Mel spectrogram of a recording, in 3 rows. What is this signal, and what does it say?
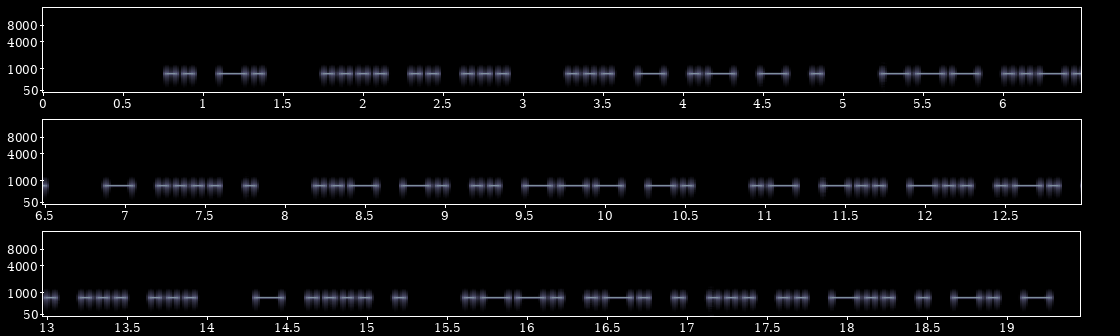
Morse code, heard as a keyed tone, about 22 wpm, 700 Hz. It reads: IN HIS STATE OF THE UNION ADDRESS THE PRESIDENT
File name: Sentences with 7-Word Phrases - 22wpm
